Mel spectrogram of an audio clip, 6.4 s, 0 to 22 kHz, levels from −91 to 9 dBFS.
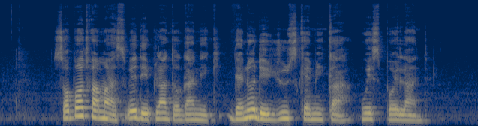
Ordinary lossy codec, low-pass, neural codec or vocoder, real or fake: none; 19.8 kHz; none; real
